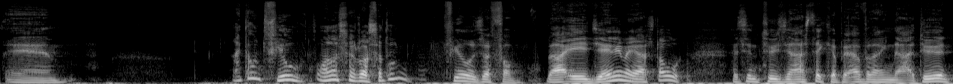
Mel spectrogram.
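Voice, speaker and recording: A man speaks in a dark, mellow tone at a moderate pace, leaving long, frequent pauses. His pitch swings very widely. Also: medium pitch for a man. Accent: Scottish. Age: 60s. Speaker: football manager. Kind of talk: casual interview chat. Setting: at the guest's home.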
